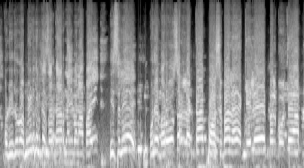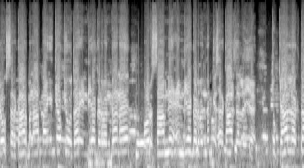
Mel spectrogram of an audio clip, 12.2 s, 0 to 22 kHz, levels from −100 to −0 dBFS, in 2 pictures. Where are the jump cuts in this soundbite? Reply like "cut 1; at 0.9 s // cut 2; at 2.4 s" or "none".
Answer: cut 1; at 3.6 s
